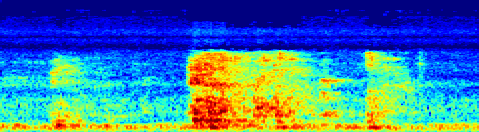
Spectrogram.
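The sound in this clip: A person coughs on request during a medical examination. A few rough, breathy bursts sound alone, the strongest lasting about half a second, with a shorter one after it.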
